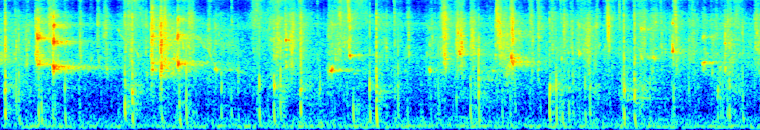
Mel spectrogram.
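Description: Doubles tennis rally on a hard court: sharp pops of the ball off the racquets and the ball bouncing, with the players' footsteps and short high shoe squeaks in between.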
